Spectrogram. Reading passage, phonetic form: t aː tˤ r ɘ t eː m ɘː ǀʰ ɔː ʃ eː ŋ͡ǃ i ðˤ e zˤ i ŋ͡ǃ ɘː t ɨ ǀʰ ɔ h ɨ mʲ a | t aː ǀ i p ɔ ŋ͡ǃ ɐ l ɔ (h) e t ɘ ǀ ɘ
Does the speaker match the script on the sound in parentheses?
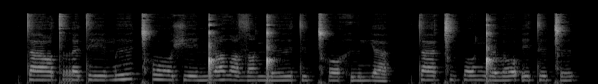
no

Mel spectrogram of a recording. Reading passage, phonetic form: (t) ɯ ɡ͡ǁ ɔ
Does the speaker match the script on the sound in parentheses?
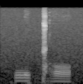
no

